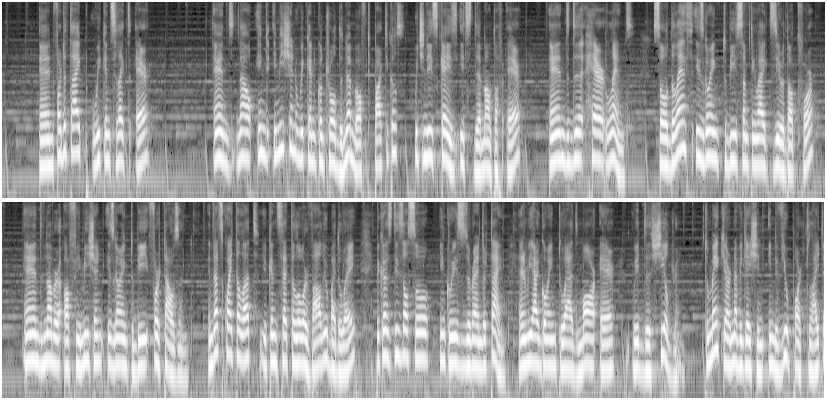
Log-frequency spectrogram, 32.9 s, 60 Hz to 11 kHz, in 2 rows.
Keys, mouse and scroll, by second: 8.8-12.3 drag, 14.3-21.9 drag, 18.5 KP_0, 32.3-32.9 drag.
